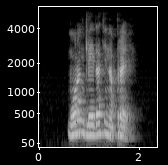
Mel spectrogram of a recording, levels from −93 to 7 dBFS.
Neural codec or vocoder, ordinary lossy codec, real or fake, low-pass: none; none; real; 5.4 kHz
